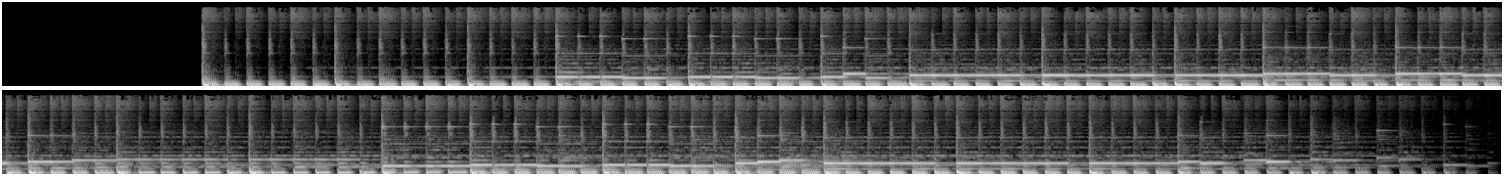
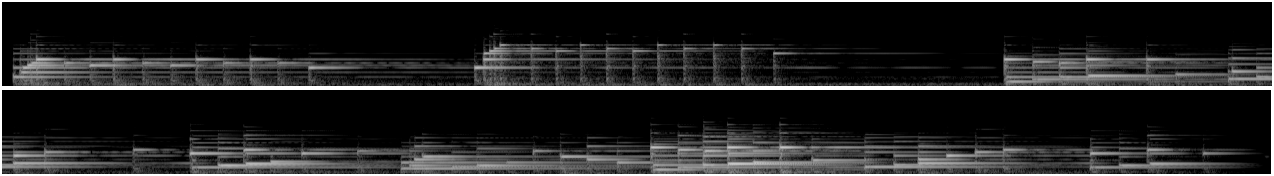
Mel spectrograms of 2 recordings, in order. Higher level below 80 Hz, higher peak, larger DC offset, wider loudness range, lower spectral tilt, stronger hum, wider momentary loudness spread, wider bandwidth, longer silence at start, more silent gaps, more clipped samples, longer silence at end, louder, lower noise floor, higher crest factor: first, -20 dBFS vs -56 dBFS; first, 0 dBFS vs -6 dBFS; first, 0.4% vs under 0.1%; second, 4 LU vs 11 LU; second, -5.5 dB/octave vs -9 dB/octave; neither; second, 5 LU vs 17 LU; first, 17 kHz vs 5.8 kHz; first, 2 s vs 0.1 s; neither; neither; about the same, 0.3 s vs 0.35 s; first, -17 LUFS vs -26 LUFS; second, -39 dBFS vs -58 dBFS; second, 16 dB vs 22 dB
